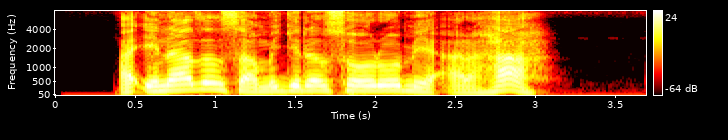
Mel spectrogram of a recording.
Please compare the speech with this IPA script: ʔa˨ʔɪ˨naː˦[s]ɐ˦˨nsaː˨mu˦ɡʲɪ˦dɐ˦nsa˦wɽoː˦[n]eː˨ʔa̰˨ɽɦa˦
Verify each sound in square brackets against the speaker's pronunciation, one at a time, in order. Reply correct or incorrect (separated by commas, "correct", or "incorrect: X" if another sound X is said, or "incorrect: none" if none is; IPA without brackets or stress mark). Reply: incorrect: z, incorrect: m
